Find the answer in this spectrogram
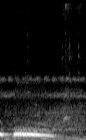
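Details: Spotted dove cooing at night, said to rarely sing after dark: a brief soft note, then a long, drawn-out coo that slowly falls in pitch, over a faint steady background hum.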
